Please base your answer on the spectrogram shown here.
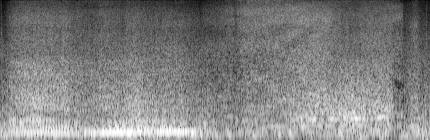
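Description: A Monster Jam truck's big engine roars and revs hard near a Jersey barrier, a loud sustained drone with a rising then easing pitch that swells again toward the end, up close with no talk.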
